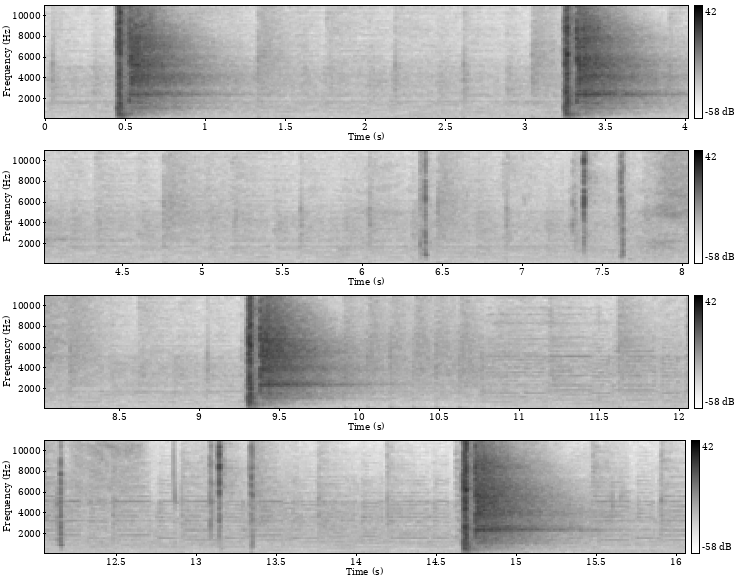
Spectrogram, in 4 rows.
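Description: Four shots from a Gamo Whisper Fusion IGT break-barrel air rifle (5.5 mm, gas-ram piston, integrated suppressor), a few seconds apart. Each is a sharp report with an echoing tail in a large, empty hall. Faint clicks fall between the shots, over background music.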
